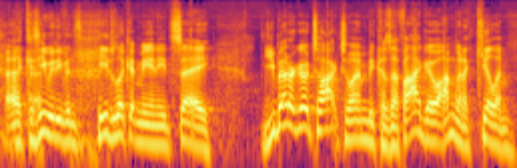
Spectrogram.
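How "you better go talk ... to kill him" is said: loud, blunt, mock delivery said right out. Retelling what the coach said during a game, not quietly: imitating Coach Gibson saying it loudly. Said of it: "he wouldn't say it quietly either".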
